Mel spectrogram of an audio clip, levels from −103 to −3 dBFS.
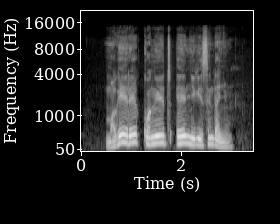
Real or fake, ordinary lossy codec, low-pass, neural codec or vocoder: real; none; 14.4 kHz; none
